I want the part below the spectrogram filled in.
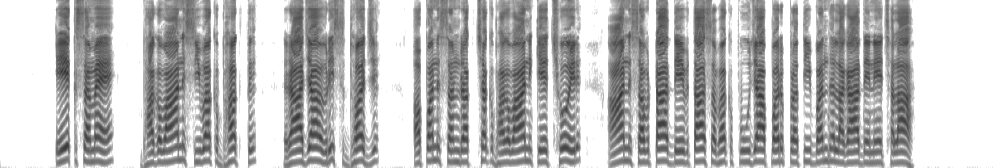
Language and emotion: Maithili, neutral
